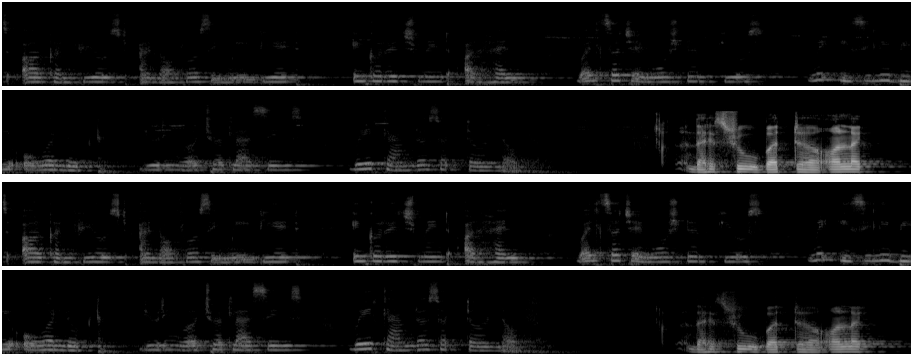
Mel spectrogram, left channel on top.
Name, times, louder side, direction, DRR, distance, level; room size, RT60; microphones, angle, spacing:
voice 1, 0.0-7.8 8.1-10.1 10.5-14.5, right 1 dB, 25° right, 9 dB, 0.8 m, -45 dB
voice 2, 15.8-17.7, left 7 dB, 80° left, 20 dB, 0.3 m, -30 dB
7.7 x 7.2 x 7.8 m, 0.99 s
head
